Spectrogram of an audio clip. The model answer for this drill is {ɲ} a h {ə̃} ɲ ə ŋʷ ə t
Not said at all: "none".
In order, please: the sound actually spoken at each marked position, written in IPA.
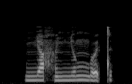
ɲ, ə̃

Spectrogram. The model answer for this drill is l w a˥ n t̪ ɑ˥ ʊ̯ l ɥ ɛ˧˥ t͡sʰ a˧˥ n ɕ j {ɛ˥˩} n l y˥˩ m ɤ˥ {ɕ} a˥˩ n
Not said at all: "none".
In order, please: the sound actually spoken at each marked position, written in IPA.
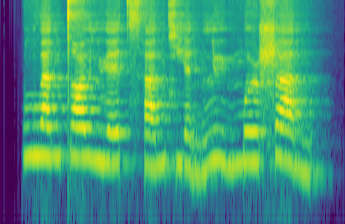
ɛ̰˨˩, ʂ

